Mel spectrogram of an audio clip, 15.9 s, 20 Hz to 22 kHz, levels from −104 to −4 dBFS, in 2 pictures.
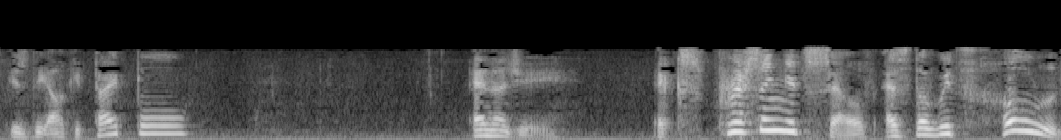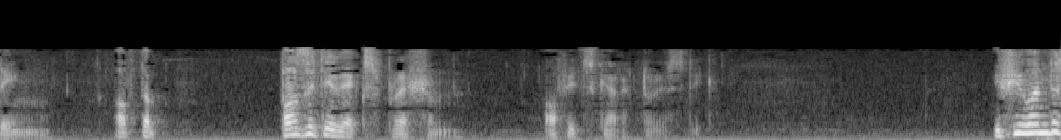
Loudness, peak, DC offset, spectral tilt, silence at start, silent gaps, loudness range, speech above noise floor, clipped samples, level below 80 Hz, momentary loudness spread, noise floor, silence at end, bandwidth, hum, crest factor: -24 LUFS; -6 dBFS; under 0.1%; -6.5 dB/octave; 0.05 s; none; 16 LU; 30 dB; under 0.1%; -52 dBFS; 20 LU; -53 dBFS; 0 s; 5.4 kHz; none; 20 dB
